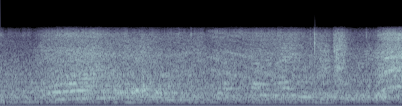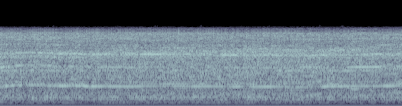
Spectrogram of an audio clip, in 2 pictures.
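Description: Patty-O-Matic hamburger patty machine switched on about halfway through: after a couple of clicks, its electric motor's whine rises quickly and then runs loud and steady as the knockout cup cycles.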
